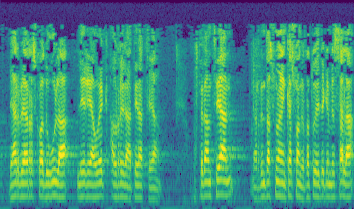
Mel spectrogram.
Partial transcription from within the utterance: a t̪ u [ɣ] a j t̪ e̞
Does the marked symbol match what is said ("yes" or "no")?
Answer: no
